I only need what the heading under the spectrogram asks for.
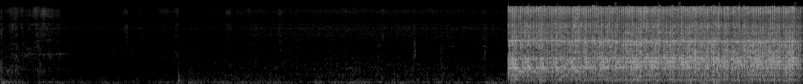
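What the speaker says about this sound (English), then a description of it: "Using a drill machine, this lower layer of wood will give the house stability" A drill whirs loud and steady, fixing the lower layer of wood onto a base in a wilderness off-grid cabin build. Quiet outdoor ambience comes before the drill starts.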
